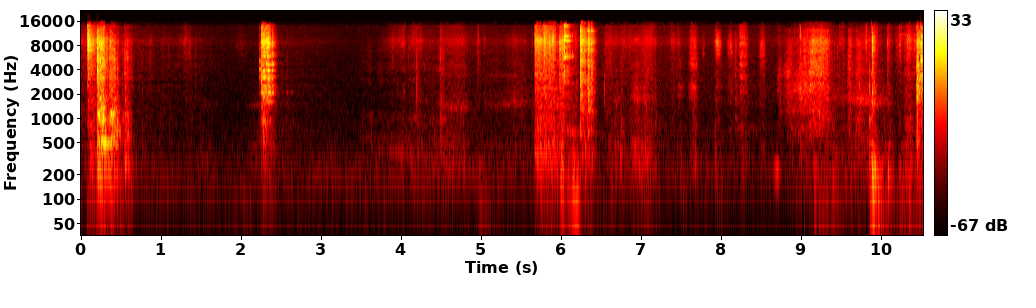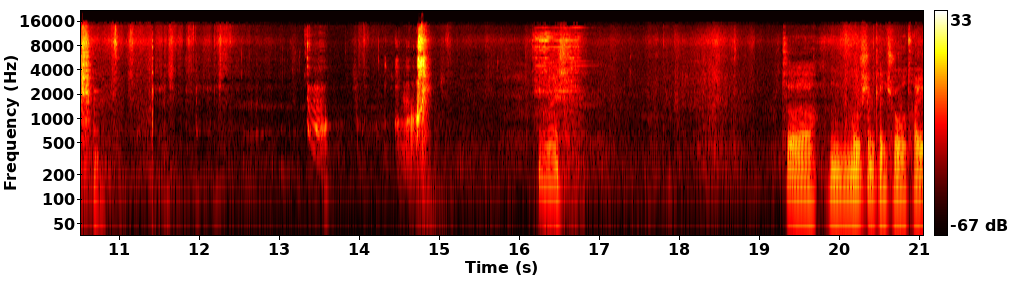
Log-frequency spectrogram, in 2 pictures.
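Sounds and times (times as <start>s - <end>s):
scraping and rustling: 5.7s - 12.6s.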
